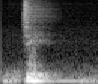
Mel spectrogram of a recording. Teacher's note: Kalau huruf J-nya di Indonesia itu di depan bahkan ada hembusannya J. J karena ee posisinya keluarnya dari gigi dia jaju.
